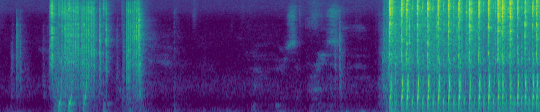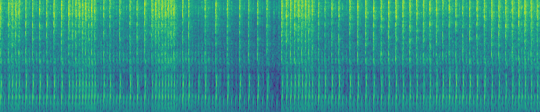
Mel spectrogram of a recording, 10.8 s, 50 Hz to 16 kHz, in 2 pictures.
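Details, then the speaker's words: Honda CB100N single, first start in over 20 years, on a flat battery: after quiet handling it catches and runs on with a steady, rapid beat; it keeps running fine. "Okay, I don't know why I've never revved up something chronic, but it's a runner."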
